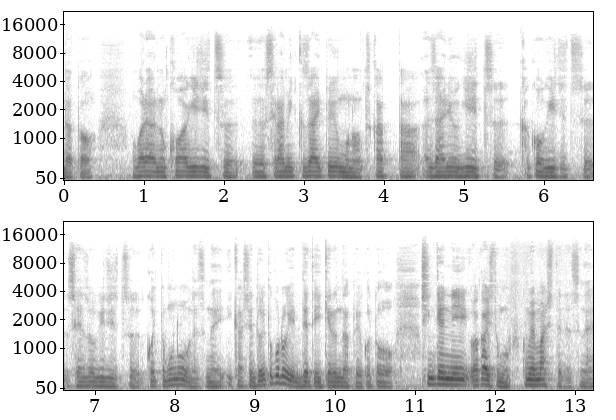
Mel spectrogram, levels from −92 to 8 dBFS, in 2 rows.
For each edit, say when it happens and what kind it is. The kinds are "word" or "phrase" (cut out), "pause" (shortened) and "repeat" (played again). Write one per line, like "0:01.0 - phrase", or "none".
0:11.1 - phrase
